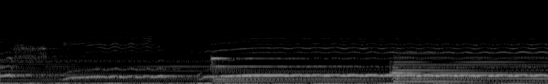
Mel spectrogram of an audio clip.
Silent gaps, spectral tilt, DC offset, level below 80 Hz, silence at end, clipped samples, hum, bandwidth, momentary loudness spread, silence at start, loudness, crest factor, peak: none; -7.5 dB/octave; under 0.1%; -52 dBFS; 0 s; under 0.1%; none; 9.8 kHz; 11 LU; 0 s; -39 LUFS; 12 dB; -26 dBFS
